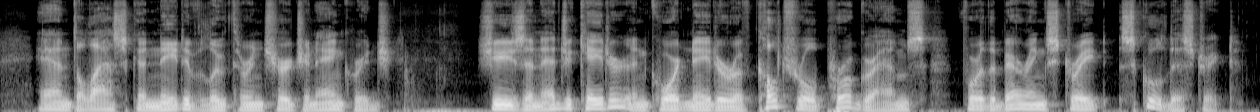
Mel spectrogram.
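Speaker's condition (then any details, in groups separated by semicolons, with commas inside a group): No condition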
